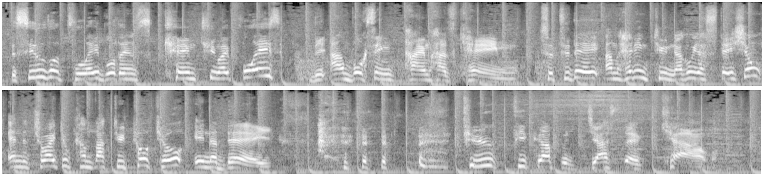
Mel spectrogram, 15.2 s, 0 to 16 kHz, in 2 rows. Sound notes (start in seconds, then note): 10.4 chuckles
